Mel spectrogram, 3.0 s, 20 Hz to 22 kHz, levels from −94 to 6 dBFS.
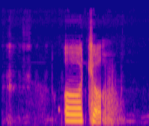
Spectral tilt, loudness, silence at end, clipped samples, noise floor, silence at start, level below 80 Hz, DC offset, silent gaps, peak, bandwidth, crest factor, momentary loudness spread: -7 dB/octave; -15 LUFS; 0.75 s; under 0.1%; -60 dBFS; 1.3 s; -66 dBFS; under 0.1%; none; -2 dBFS; 11.5 kHz; 18 dB; 17 LU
